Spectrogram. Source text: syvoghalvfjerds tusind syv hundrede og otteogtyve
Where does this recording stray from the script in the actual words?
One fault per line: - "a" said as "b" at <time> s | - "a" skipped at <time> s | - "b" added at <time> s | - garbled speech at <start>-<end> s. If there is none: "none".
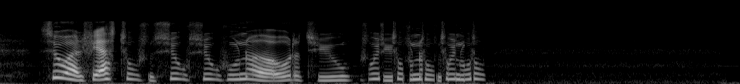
- "syv" added at 1.9 s
- garbled speech at 3.6-4.9 s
